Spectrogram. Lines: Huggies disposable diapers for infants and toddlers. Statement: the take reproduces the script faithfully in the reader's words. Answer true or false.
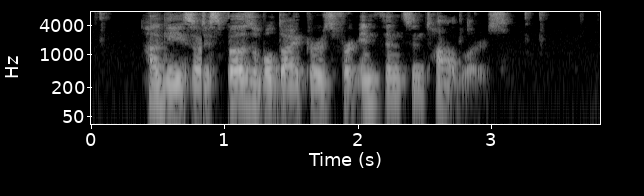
true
